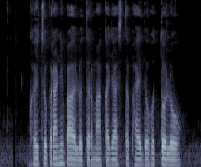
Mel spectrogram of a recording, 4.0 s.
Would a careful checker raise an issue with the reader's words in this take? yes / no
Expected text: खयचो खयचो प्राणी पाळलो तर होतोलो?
yes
